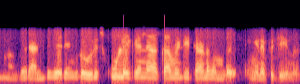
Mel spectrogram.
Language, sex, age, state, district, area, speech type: Malayalam, male, 18-30, Kerala, Wayanad, rural, conversation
